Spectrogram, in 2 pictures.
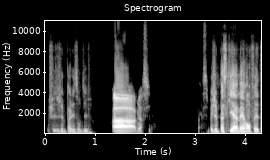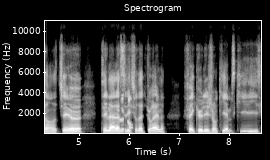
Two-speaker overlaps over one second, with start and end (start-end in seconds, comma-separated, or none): none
